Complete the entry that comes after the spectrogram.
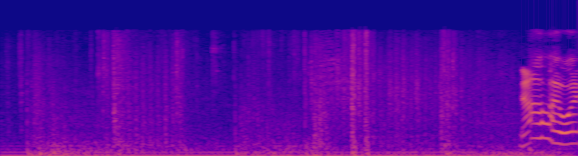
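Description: Rapid bursts of gunfire crack repeatedly in the video game Call of Duty: Modern Warfare, sharp shots spread across several seconds, with a voice briefly heard at the end.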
